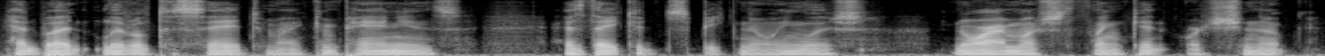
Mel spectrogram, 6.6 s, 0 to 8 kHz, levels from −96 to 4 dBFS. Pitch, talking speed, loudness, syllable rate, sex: 85 Hz, 190 wpm, -22 LUFS, 4.9 syllables/s, male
